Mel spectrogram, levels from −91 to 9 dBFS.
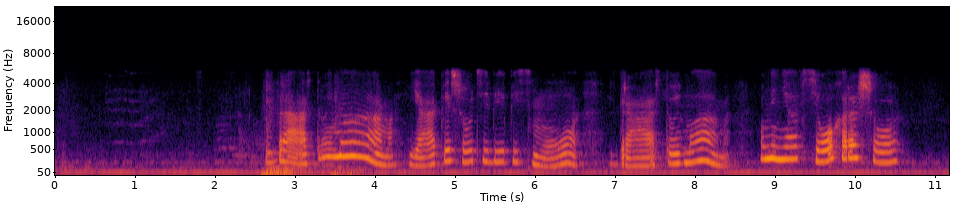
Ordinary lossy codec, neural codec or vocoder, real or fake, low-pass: Opus, 16 kbps; none; real; 5.4 kHz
